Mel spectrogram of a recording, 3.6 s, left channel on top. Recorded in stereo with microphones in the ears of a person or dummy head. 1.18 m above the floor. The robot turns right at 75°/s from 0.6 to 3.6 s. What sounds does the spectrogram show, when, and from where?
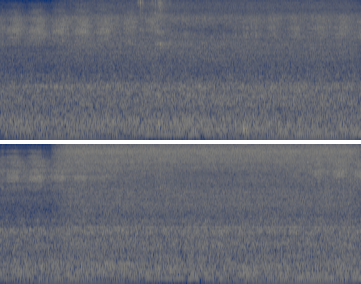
0.0 s an insect: 35° right, 3 m; by 3.6 s 170° right, 3 m
1.4 s keys jangling: 5° left (ahead or behind), 3 m; by 1.7 s 35° left (ahead or behind), 3 m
